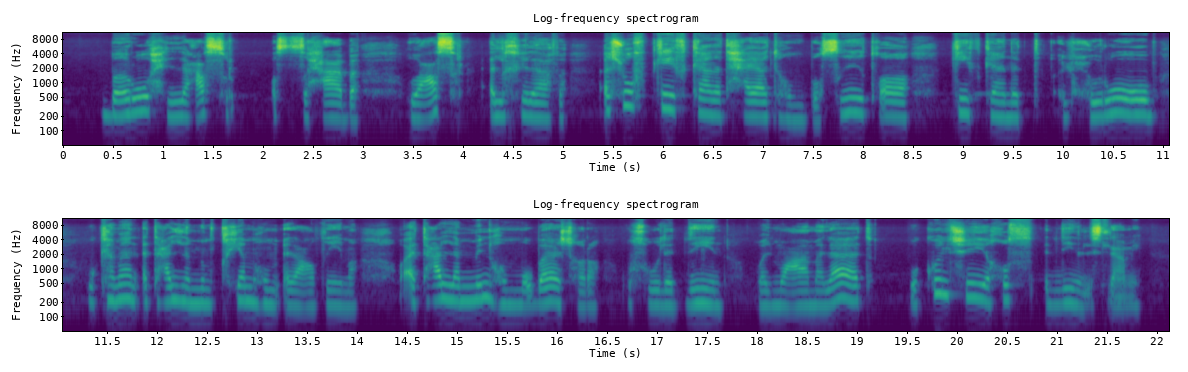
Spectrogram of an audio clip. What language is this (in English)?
Najdi Arabic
